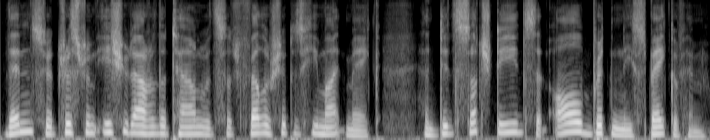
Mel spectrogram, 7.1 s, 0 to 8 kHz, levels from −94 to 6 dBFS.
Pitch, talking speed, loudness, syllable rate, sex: 150 Hz, 210 wpm, -18 LUFS, 5.0 syllables/s, male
